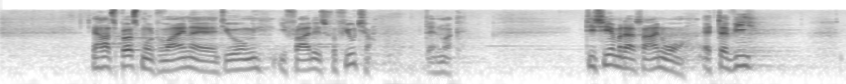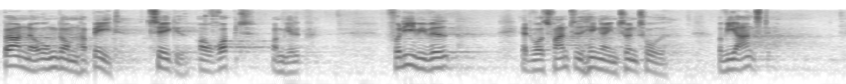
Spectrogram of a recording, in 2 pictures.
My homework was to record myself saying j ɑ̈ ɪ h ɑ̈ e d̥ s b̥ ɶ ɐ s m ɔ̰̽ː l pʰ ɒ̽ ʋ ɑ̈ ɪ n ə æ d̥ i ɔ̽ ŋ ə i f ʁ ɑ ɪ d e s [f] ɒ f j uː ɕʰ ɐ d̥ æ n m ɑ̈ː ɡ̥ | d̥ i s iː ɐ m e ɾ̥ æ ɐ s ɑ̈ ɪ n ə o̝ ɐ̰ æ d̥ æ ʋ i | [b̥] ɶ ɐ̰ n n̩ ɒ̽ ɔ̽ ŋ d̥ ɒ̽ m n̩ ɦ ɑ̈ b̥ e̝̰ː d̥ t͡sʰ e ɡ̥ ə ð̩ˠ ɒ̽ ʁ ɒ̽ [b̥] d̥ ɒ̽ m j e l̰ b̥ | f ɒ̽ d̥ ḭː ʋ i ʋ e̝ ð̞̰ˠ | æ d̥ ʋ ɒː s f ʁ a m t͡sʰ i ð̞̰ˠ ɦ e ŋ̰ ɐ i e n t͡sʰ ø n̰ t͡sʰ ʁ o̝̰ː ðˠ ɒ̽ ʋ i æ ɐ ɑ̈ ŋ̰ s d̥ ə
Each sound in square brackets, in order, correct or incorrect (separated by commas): correct, correct, correct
